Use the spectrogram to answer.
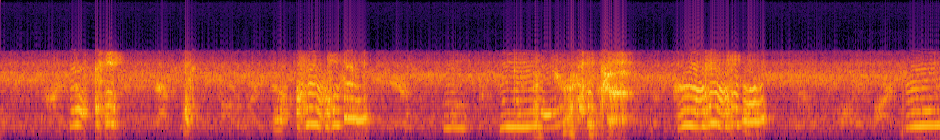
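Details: Repeated abrupt, catching vocal hiccups mixed with laughter and whimpering sounds; ordinary hiccups.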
